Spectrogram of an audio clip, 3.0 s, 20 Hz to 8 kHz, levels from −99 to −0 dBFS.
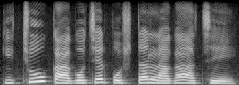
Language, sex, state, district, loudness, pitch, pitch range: Bengali, female, West Bengal, Cooch Behar, -15 LUFS, 250 Hz, 230-275 Hz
